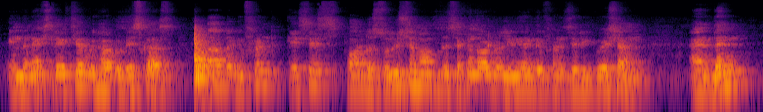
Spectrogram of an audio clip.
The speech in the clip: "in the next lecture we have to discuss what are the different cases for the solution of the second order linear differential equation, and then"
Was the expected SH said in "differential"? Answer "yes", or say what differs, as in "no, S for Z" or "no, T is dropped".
no, S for SH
